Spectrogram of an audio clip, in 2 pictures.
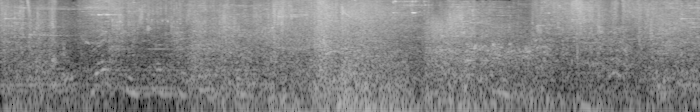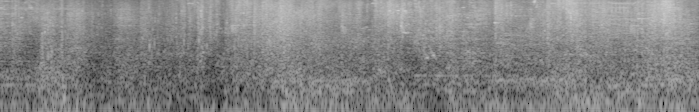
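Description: Fantasy spell effects whoosh and burst in a busy game battle.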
